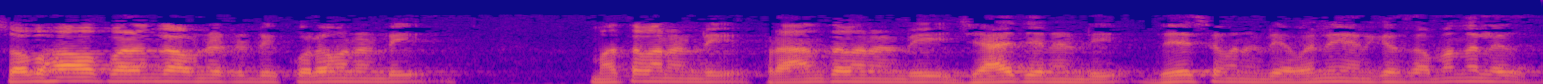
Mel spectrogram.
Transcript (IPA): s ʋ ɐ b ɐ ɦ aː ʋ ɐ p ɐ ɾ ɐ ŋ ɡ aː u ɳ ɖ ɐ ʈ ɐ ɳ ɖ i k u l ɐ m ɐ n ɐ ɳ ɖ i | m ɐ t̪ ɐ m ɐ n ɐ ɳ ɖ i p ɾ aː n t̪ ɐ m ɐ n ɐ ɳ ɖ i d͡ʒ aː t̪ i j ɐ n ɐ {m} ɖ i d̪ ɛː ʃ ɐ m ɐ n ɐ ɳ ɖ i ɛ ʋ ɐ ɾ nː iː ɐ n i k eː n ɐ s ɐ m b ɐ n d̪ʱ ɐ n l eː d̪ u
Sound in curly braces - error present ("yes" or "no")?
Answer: yes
